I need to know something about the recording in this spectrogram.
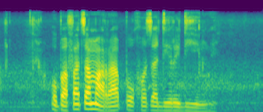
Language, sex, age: Tswana, male, 25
